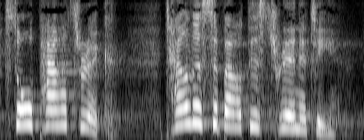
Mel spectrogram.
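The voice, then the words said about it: Fake Irish brogue. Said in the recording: “I'm going to roll into an Irish brogue while I'm doing this ... we fake Irish accents”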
